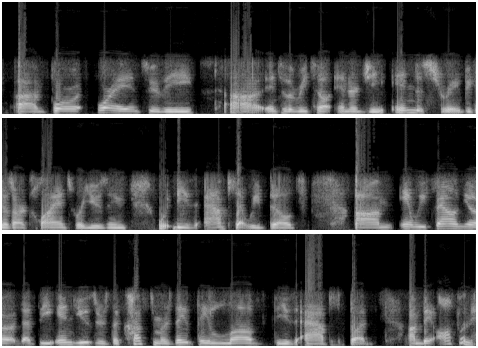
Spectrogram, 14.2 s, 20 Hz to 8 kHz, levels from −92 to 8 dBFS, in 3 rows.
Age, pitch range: 30-49, 110-130 Hz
